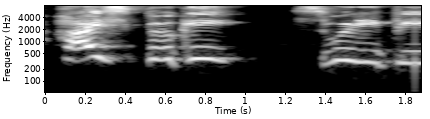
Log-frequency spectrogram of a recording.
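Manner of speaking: high cutesy little voice; pet's voice. Retold or imitated. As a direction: speak for the pet sweetly. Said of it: "Spooky says".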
